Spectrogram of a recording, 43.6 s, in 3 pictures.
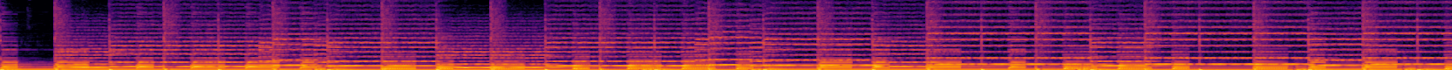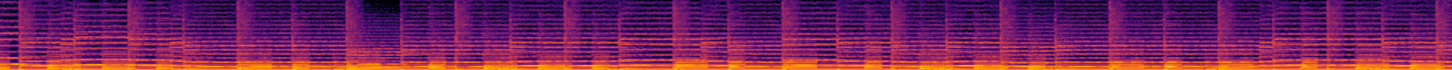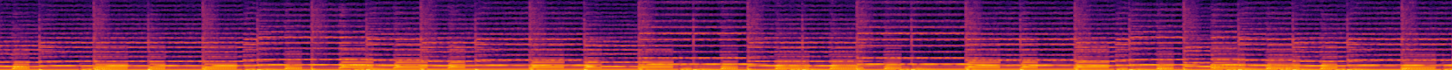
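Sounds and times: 
acoustic music: 0:00.0 - 0:43.5.

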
